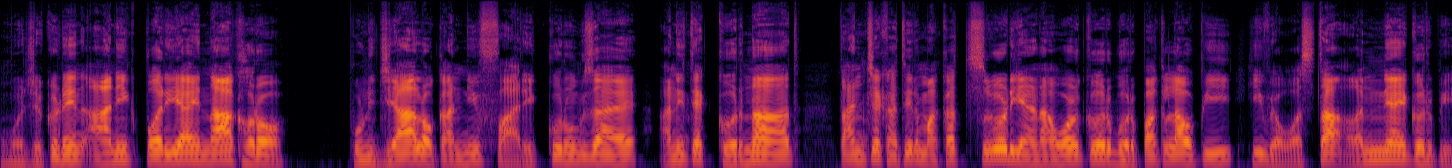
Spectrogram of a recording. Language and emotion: Goan Konkani, disgusted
